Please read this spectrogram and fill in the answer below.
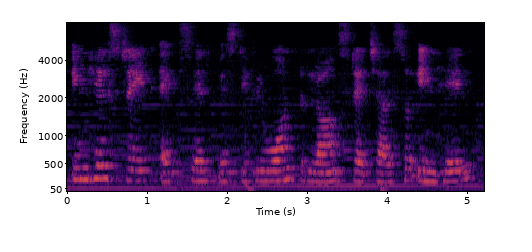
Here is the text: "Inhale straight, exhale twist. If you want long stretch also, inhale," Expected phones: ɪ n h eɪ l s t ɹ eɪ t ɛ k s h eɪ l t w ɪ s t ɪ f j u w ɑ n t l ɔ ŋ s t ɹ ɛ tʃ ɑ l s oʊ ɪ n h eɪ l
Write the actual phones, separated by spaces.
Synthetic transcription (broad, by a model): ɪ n h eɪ l s t ɹ eɪ t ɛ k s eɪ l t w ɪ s t ɪ f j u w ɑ n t l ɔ ŋ s t ɹ ɛ tʃ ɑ l s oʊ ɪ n h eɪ l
